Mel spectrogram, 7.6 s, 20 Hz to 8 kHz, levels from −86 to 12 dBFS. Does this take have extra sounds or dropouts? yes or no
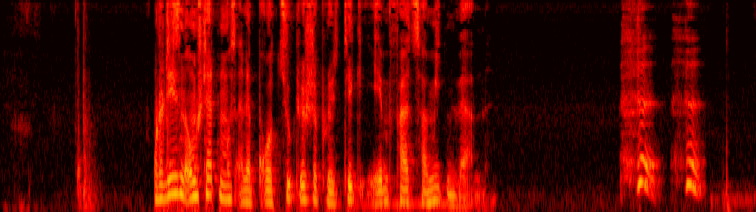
yes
